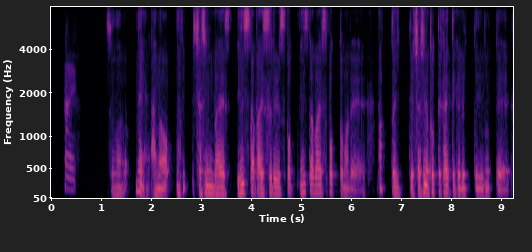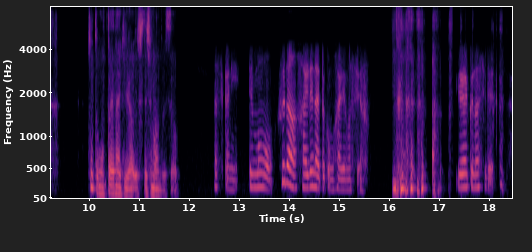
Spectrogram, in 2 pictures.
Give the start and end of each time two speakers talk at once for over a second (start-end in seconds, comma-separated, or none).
none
